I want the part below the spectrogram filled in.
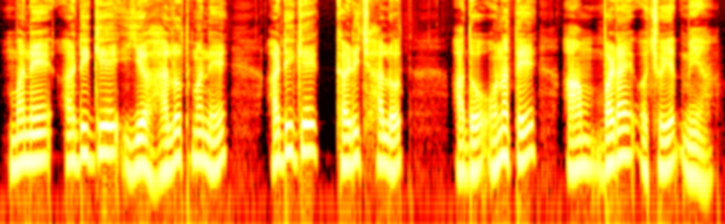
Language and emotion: Santali, neutral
